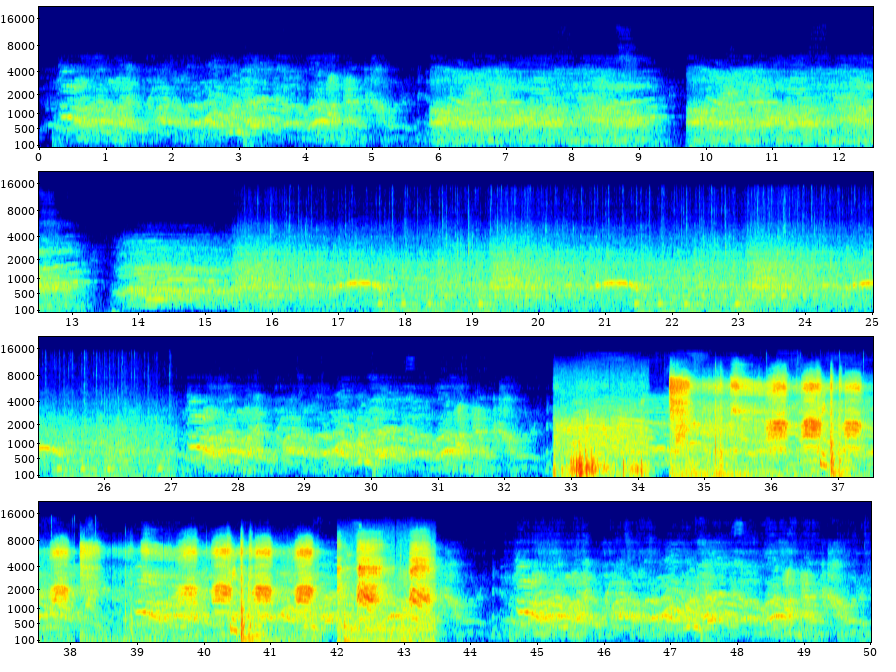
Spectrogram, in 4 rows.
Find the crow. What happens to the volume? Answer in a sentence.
The loudness of the crow goes down, then up.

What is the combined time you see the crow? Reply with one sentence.
You can hear the crow for 11 seconds altogether.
